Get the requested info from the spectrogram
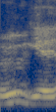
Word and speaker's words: Perugia: I can never pronounce that. – Perugia. AC Milan. Yeah. Perugia, that's it.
